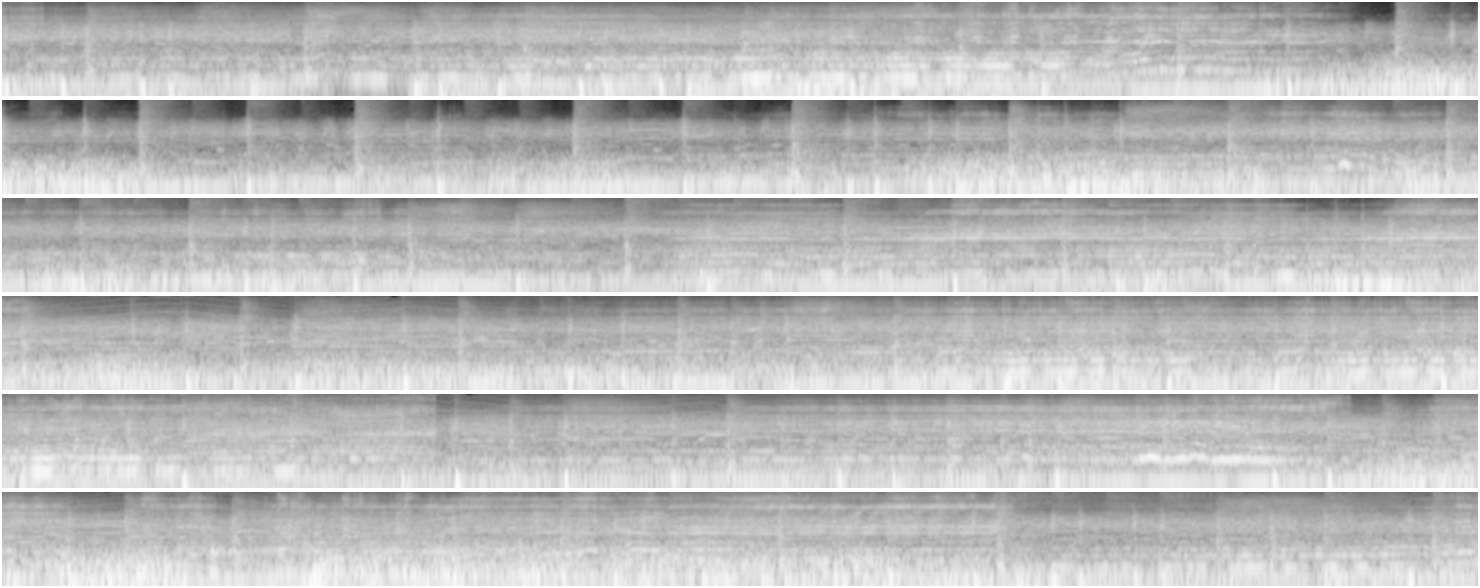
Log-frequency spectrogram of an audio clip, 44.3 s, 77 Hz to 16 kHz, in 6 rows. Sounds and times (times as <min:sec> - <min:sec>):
Motorboat, speedboat: 0:00.0 - 0:44.2
Music: 0:00.0 - 0:44.2.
